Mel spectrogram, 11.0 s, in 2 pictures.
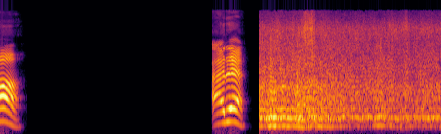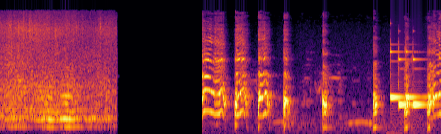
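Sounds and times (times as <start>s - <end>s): bee buzzing: 3.2s - 7.0s
hen clucking: 8.0s - 11.0s.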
